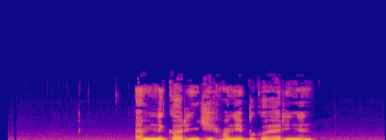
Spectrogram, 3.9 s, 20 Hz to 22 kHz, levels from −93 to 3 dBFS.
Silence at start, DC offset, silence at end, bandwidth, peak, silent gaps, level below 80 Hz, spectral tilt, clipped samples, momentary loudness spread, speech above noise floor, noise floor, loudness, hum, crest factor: 1.35 s; under 0.1%; 0.75 s; 9.4 kHz; -6 dBFS; none; -64 dBFS; -5.5 dB/octave; under 0.1%; 8 LU; 36 dB; -55 dBFS; -20 LUFS; none; 16 dB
